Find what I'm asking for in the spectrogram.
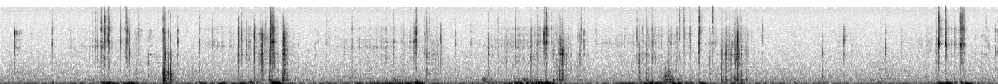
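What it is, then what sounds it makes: Bar soap being shaved. A utility knife blade shaves the surface off a solid, hand-sized oval pink soap bar with a magenta coating. Soft, crisp scraping and crinkly crunching come in short bursts, broken by sharp bright ticks as the blade bites in and lifts away. A faint low hum runs steadily underneath.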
